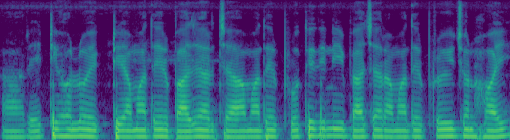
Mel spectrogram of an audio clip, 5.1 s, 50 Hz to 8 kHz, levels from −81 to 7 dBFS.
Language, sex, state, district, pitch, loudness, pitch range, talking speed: Bengali, male, Tripura, West Tripura, 135 Hz, -17 LUFS, 130-140 Hz, 150 wpm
